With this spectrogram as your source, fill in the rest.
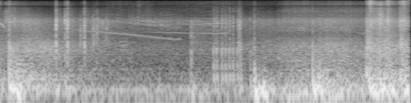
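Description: Mortar rounds launch in a World War II battle in the video game Gates of Hell: Ostfront, heard as sharp, loud thumps and booms at irregular intervals over a rumbling battlefield background.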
